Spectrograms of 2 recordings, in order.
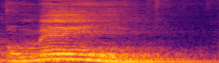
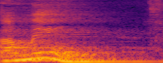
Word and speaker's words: amén: Por ejemplo, los judíos askenazitas mencionan omein, también amén, y el sefardita lo ha pronunciado amén.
